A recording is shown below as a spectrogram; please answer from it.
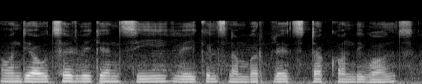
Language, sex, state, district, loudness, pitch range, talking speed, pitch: English, male, Karnataka, Bangalore, -15 LUFS, 120-135 Hz, 185 wpm, 125 Hz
